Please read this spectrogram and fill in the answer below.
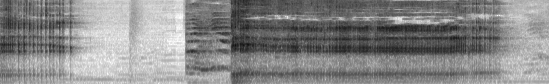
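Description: A short burp, a pause, then a long loud voiced belch lasting about three seconds.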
